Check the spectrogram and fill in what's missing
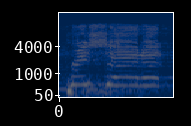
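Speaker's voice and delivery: high, bright shout of thanks from a passerby; grateful stranger. Retold or imitated. Passerby shouting thanks at the dad.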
